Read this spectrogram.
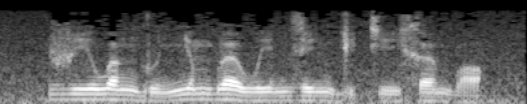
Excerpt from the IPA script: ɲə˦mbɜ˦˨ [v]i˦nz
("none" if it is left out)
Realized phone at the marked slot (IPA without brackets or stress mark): w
